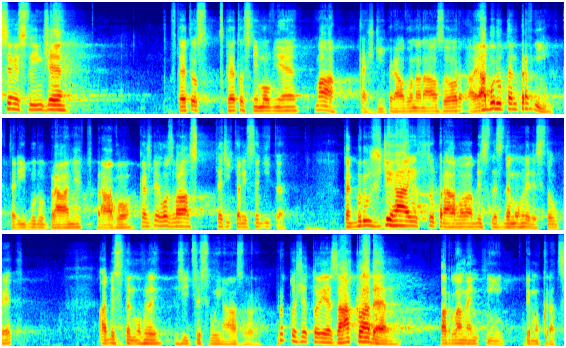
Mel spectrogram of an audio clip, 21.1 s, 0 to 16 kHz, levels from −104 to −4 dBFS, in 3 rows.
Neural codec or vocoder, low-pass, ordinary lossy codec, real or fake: codec, 44.1 kHz, 2.6 kbps, SNAC; 14.4 kHz; Opus, 16 kbps; fake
